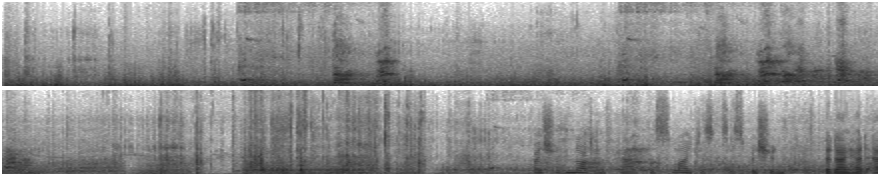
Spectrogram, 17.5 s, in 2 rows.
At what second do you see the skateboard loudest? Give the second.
12 s.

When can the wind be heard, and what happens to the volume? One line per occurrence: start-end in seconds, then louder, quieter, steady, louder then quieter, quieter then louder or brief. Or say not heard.
0.0-9.2 steady.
